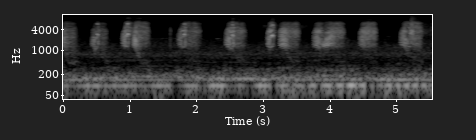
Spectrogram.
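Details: Bowerbirds singing and dancing in courtship display, Yarra Valley just outside Melbourne, September 2020: a run of harsh, buzzy, hissing bursts, roughly two per second, with a steady low hum underneath.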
